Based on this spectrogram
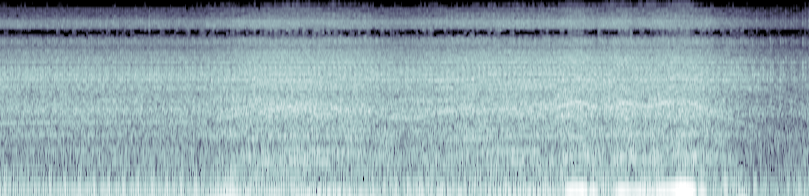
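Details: Skoda Favorit Forum started after head gasket replacement and refit: the engine catches and runs fairly evenly at a fast idle with a couple of small rev rises and no knocking, running normally.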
